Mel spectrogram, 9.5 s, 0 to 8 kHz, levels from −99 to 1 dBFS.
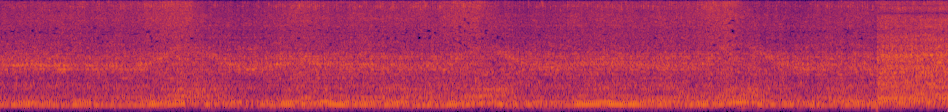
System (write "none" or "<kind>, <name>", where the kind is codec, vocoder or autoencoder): none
